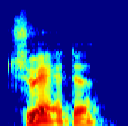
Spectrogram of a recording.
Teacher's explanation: the second syllable is definitely weaker than the first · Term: unstressed tone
